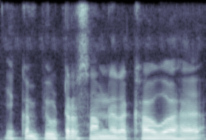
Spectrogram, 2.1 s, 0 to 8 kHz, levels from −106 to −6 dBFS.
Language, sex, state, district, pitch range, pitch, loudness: Hindi, male, Jharkhand, Deoghar, 120-125 Hz, 120 Hz, -16 LUFS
